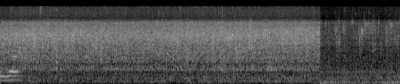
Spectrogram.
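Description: Marinated chicken leg deep-frying in hot oil: a loud, steady sizzle that drops abruptly about three seconds in to a quieter frying with scattered crackles.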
